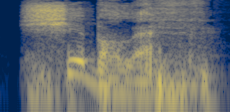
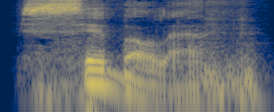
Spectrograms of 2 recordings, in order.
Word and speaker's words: Shibboleth: If he said, "Nay," then they said unto him, "Say now, Shibboleth." And he said, Sibboleth, for he could not frame to pronounce it right.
